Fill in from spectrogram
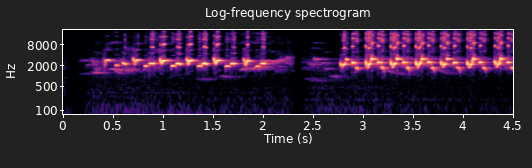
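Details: Yellow-vented bulbul (trucukan) in long, lively 'gacor' song used as a lure to draw other trucukan into singing: two bursts of rapid, bright chirps, about four per second, with a short gap between them.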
